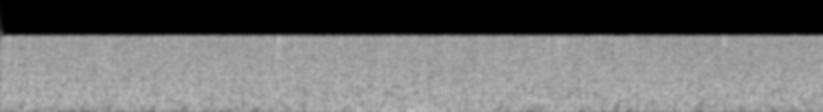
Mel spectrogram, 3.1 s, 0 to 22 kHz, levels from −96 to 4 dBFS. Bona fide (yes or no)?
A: yes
